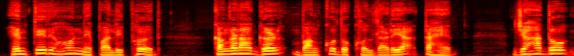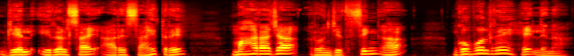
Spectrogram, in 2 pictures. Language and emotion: Santali, neutral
